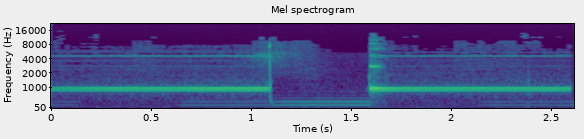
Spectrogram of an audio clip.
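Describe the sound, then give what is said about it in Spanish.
A loud mobile phone emergency alert tone from Civil Protection warning of heavy rain, a harsh sustained electronic blare that switches pitch once midway with a short break, then resumes. It plays alone, with no voices. “Los interesados podrán recibir las alertas gratis, pero no será un aviso como el que nos llegó desde Protección Civil en septiembre del año pasado por un aviso de lluvias intensas.”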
